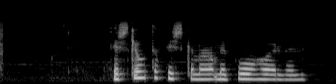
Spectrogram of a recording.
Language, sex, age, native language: Icelandic, female, 15, Icelandic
